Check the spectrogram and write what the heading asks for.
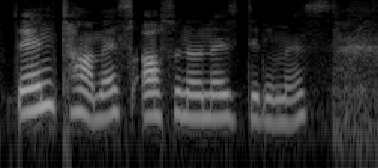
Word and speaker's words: Didymus: By the way, Didymus was right, because I listen to my Bible also when I read it, and that's how they pronounce it.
